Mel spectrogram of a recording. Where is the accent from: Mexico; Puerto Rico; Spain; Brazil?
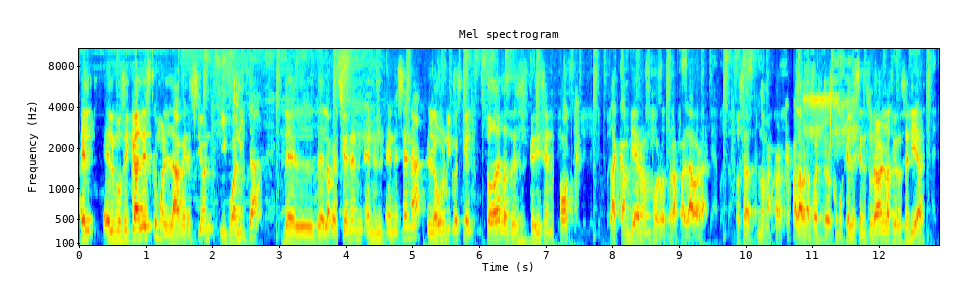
Mexico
